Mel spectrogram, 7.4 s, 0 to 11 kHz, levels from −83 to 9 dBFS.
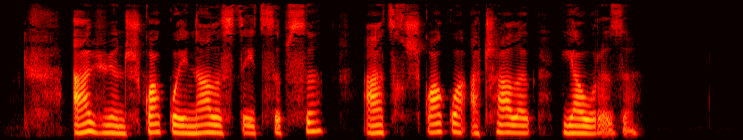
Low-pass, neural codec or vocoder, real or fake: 9.9 kHz; none; real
